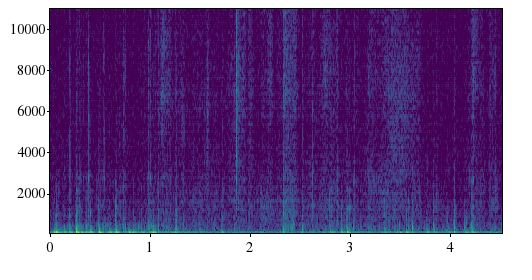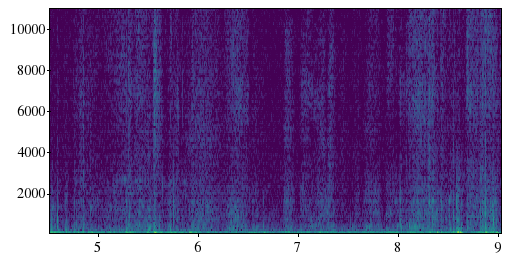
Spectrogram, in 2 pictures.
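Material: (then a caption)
Rubber. A small red and blue Arizona rubber basketball, hollow and inflated, is held close to the microphone and tapped and scratched with fingertips and nails. Dull, deep thumps with almost no ring come in a steady, uneven stream, with faint scratchy rustles between them.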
